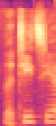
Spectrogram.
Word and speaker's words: Laetitia: This is what you hear: the worst parts of Amoris Laetitia and stuff like that, or not Letitia. Letitia. Letizia. Is that how you say it? That's how I say it.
